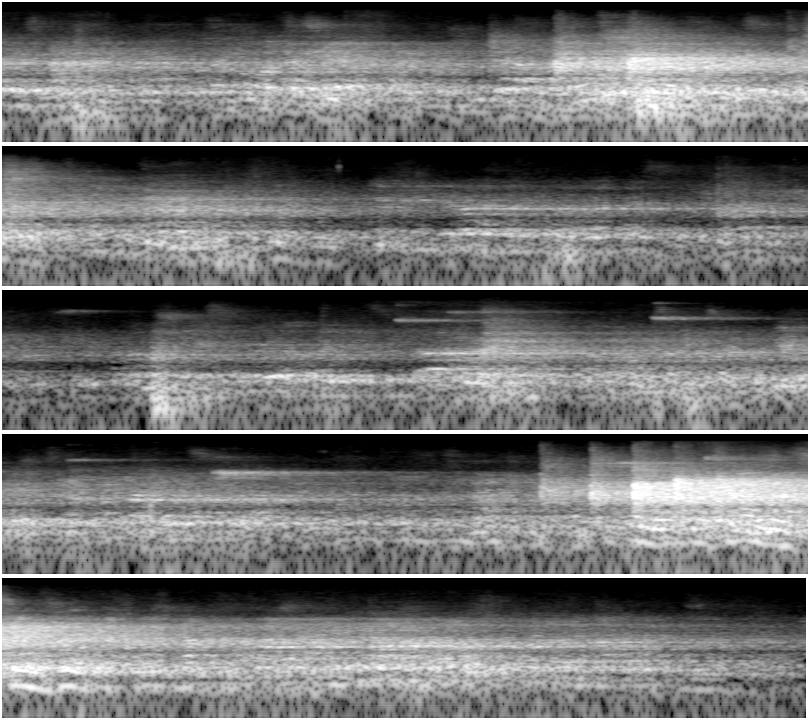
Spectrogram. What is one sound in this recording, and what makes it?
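A ball is kicked and bounces on a hard floor.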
